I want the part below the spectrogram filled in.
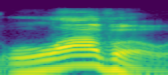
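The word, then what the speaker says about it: Lawo: Our show, This Week in Radio Tech, episode 233, is brought to you in part by the folks at Lavo, L-A-W-O, pronounced Lavo.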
